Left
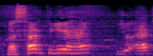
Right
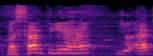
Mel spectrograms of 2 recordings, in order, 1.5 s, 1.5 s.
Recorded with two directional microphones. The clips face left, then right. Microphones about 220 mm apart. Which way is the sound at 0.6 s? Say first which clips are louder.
Left 4 dB; 10° left (ahead or behind).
